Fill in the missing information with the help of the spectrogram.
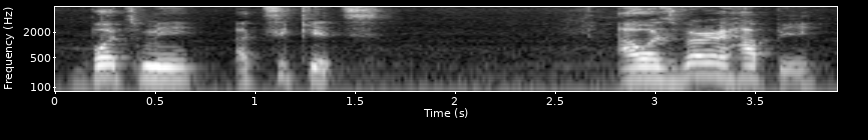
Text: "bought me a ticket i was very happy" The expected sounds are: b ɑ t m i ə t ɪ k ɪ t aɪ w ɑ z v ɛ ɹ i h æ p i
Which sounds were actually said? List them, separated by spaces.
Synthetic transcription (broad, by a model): b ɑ t m i ə t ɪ k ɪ t aɪ w ɑ z v ɛ ɹ i h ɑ p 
